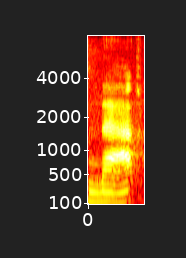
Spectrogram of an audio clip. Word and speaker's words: gnat: Just gnat, but it sounds weird.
